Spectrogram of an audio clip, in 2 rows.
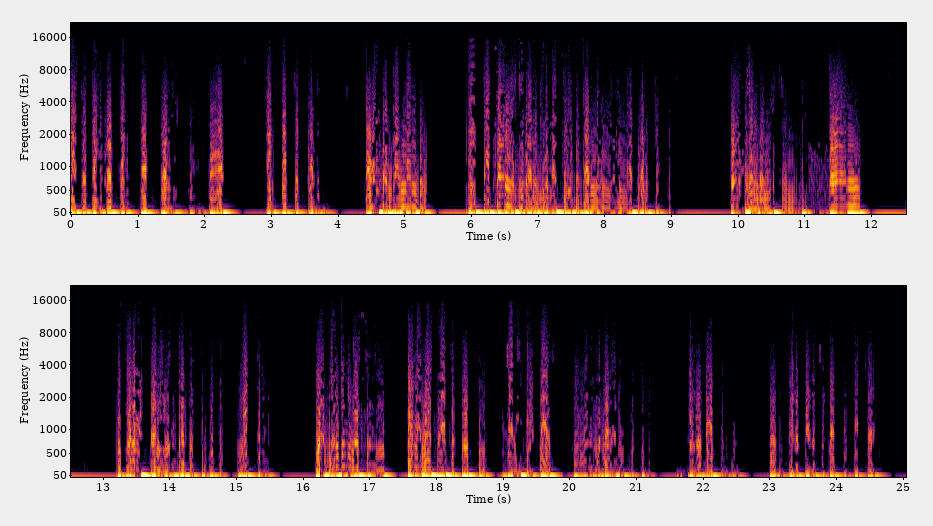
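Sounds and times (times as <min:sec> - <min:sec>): man speaking: 0:00.0 - 0:02.3, 0:02.9 - 0:03.8, 0:04.4 - 0:09.0, 0:09.9 - 0:11.9, 0:13.2 - 0:15.5, 0:16.2 - 0:24.7
man's garbled voice: 0:00.0 - 0:02.3, 0:02.9 - 0:03.8, 0:04.4 - 0:09.0, 0:09.9 - 0:11.9, 0:13.2 - 0:15.5, 0:16.2 - 0:21.2, 0:21.8 - 0:24.7.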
